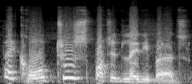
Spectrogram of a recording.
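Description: A proud, chatty lady ladybird from a storybook, voiced by a man, speaks in a genteel, fussy way. The pitch swoops up and down over a husky tone. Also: wildly swooping pitch, normal speed, exaggerated voice. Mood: snobbish, fussy. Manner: genteel, self-satisfied, fussy.

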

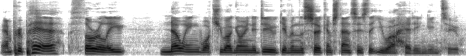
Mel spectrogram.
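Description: A middle-aged man talks straight into a close podcast microphone, practical and direct, asking questions and answering them himself. His voice sits at an ordinary male pitch. The recording is dry, with no room sound. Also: fairly even intonation, measured pace, dry recording. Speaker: podcast host, motorcycle suspension tuner. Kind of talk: solo podcast advice talk.

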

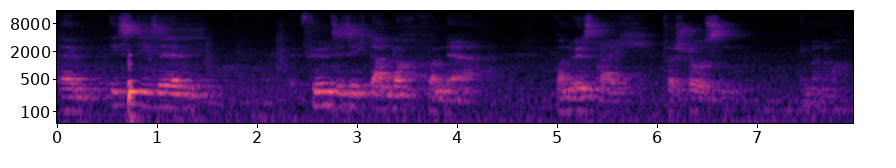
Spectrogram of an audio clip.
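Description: An older man interviewing a guest in a café, asking long, halting questions full of fillers. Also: on the low side, animated, noisy background. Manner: hesitant, many fillers. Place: crowded café, indoors. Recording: echoey room from far off.

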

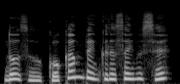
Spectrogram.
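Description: Guy doing a proper young miss from an audiobook, high voice, super polite, dry recording. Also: lively intonation, fast talker, no room sound. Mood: polite, apologetic. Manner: very polite, soft feminine speech. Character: polite, refined eighteen-year-old young lady, professor's daughter.

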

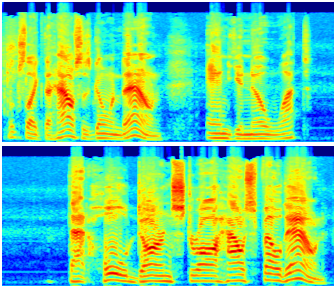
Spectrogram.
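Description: A man's voice: medium pitch, takes it slowly. A young man reading a picture book aloud expressively, with casual asides. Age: young adult. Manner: expressive, dramatizing the story. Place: room at home, indoors.

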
